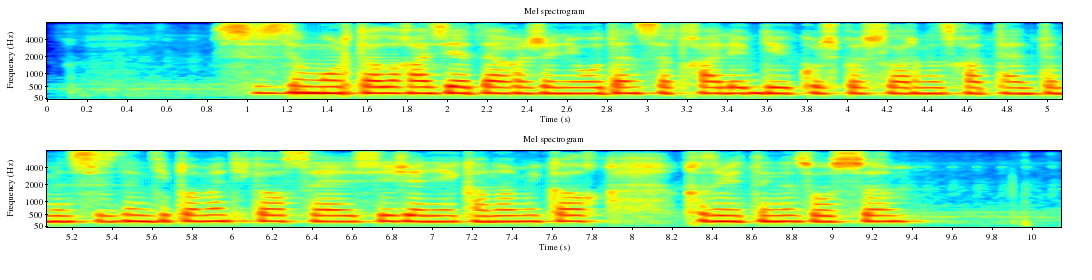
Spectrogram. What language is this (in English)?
Kazakh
